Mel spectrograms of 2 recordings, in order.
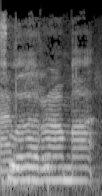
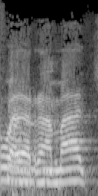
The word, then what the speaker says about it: Guadarrama: Ms. Guadarrama, you need to make sure that, you know, of all the names that come before me, your last name may be very difficult for other people to pronounce, but it's the easiest for me.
